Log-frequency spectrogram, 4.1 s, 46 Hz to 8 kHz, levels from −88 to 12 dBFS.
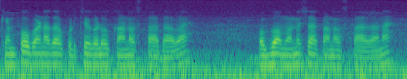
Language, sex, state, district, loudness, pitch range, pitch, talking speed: Kannada, male, Karnataka, Bangalore, -18 LUFS, 95-120 Hz, 110 Hz, 135 wpm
